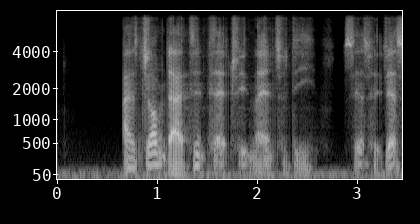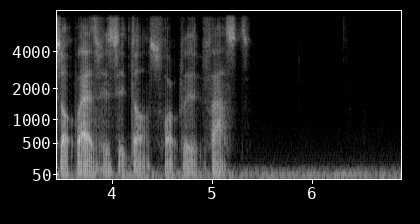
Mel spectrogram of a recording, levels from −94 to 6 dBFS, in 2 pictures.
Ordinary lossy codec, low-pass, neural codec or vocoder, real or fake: none; 7.2 kHz; autoencoder, 22.05 kHz, a latent of 192 numbers a frame, VITS, trained on many speakers; fake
